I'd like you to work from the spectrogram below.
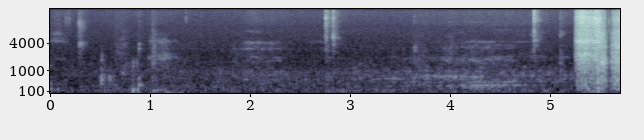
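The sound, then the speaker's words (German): A small plastic LEGO piece drops and clatters, a few light, sharp clicks scattered over several seconds, ending with a louder burst of rustling contact noise. “Chat wird gerade geschrieben, dir ist ein Teil runtergefallen. Ja, ich habe eben gehört, irgendwas hat, hat geklackert.”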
